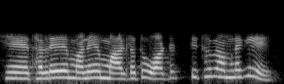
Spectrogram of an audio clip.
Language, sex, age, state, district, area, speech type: Bengali, female, 45-60, West Bengal, Purba Bardhaman, rural, conversation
